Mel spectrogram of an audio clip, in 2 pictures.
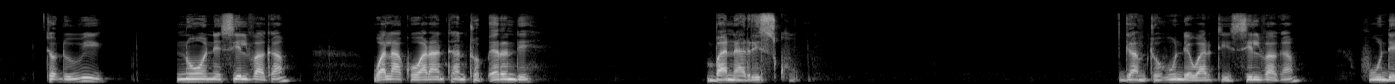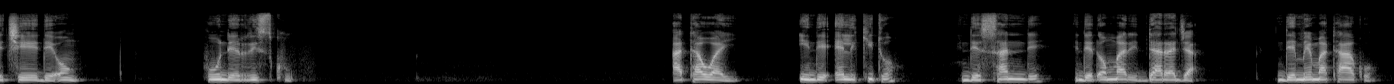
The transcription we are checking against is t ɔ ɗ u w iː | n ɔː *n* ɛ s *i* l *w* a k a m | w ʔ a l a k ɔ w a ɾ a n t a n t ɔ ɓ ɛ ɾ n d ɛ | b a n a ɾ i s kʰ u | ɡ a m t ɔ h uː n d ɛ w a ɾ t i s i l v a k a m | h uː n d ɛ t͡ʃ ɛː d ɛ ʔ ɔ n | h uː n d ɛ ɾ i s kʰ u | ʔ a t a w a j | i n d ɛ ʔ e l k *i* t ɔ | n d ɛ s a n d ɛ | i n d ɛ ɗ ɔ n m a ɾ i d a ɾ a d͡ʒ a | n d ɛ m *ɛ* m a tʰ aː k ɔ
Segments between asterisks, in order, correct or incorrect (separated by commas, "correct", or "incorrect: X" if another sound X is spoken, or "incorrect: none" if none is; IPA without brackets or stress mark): correct, correct, incorrect: v, correct, correct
